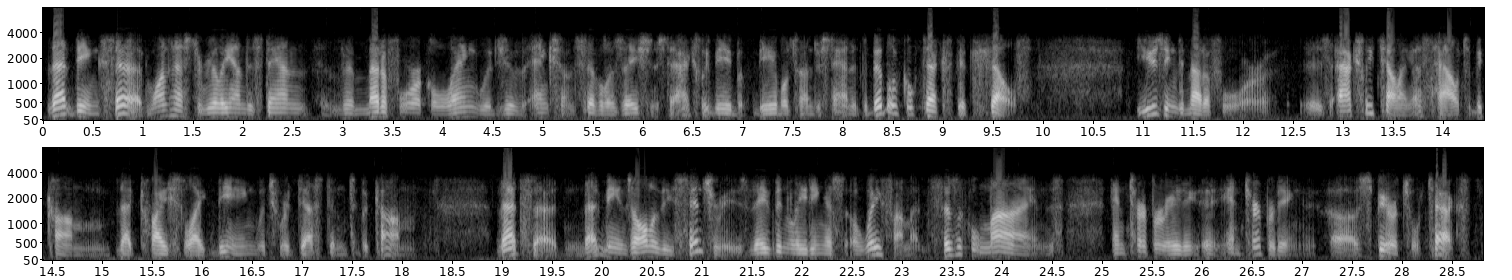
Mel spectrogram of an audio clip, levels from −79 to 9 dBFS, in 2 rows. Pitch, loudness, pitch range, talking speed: 110 Hz, -21 LUFS, 105-120 Hz, 135 wpm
